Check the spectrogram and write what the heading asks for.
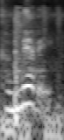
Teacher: if you're talking to Americans, they sometimes drop the T, so it will sound committee.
